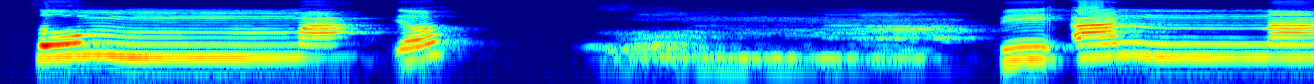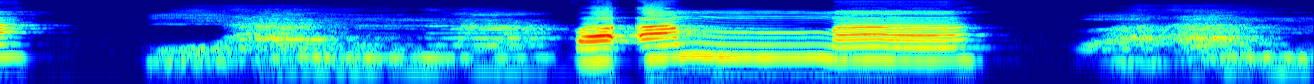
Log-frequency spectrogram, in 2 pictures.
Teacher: tsumma bianna faamma praktikkan ya tirukan bu guru ya jadi mim mim tasjidnya atau nun tasjidnya didengungkan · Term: ghunah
